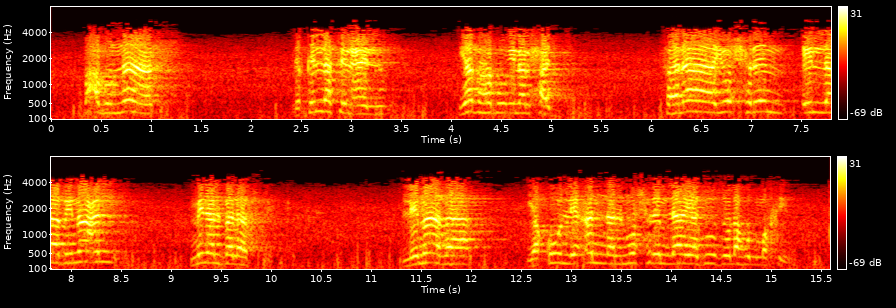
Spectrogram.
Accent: Egypt; accent: Egyptian; القفاز بلهجتنا المصرية الجوينتي، لا يجوز لها أن تلبس الجوينتي أو النقاب.

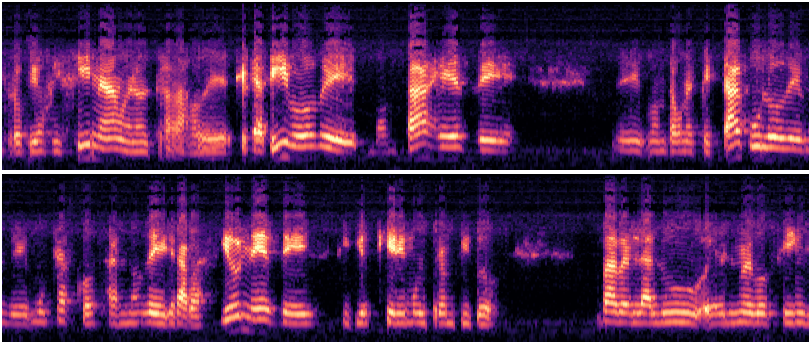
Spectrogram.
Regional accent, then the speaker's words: Seville, Andalusia, Spain; Yo soy de Palmete, de un barrio obrero muy humilde de Sevilla, que cada uno vivía en su casita

